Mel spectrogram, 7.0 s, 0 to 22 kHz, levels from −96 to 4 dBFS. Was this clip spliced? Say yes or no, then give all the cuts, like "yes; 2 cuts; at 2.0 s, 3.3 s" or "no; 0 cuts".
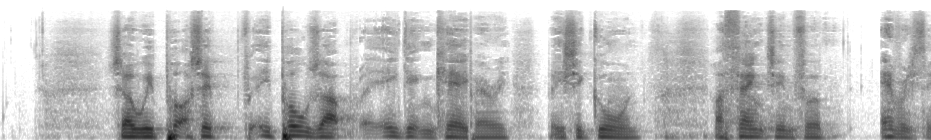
yes; 2 cuts; at 3.5 s, 5.3 s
